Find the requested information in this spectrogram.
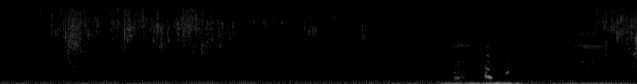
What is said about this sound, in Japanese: では、陛下、お流しいたします。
